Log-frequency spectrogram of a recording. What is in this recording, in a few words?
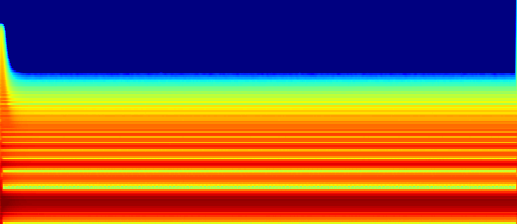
Synths BASS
